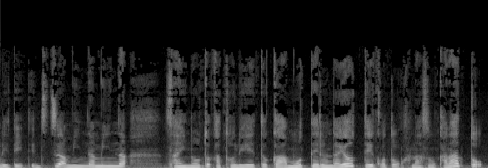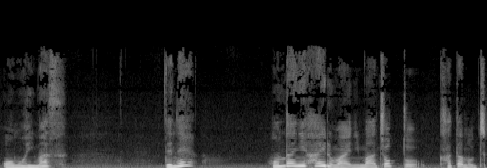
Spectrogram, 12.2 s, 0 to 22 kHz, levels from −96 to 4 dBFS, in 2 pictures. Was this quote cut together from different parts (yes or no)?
no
